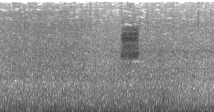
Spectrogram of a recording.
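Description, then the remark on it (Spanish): A steady, low wash of sea waves fills the short stretch, soft and even, with a brief brighter hiss rising for a moment near the middle. No voices are heard. “En exclusiva, el ruido del mar.”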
